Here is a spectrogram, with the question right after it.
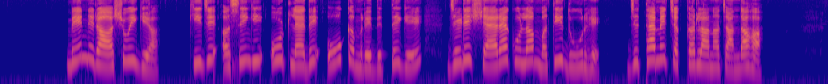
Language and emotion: Dogri, sad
